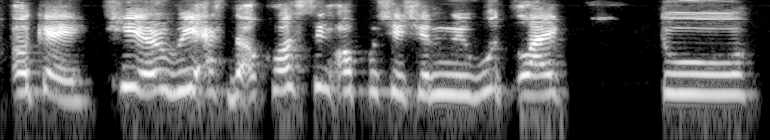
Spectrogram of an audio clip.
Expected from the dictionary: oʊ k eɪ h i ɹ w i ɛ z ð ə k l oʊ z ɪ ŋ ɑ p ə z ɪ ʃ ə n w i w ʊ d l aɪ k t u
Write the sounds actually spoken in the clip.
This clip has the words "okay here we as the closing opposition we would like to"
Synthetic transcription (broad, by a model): oʊ k eɪ h i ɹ w i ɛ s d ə k oʊ s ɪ ŋ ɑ p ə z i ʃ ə n w i w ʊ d l aɪ k t u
